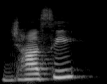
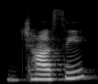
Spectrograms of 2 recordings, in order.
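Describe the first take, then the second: No difference in how they are said.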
